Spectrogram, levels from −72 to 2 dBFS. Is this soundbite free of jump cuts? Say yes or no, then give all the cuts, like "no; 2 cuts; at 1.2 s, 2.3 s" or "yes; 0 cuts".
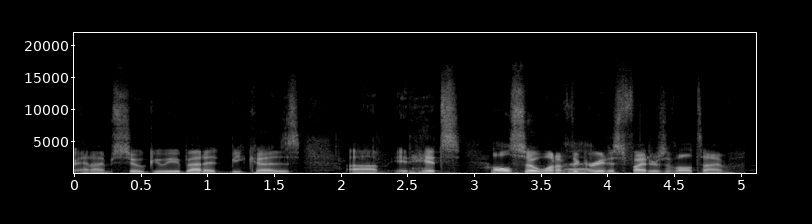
no; 1 cut; at 3.1 s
